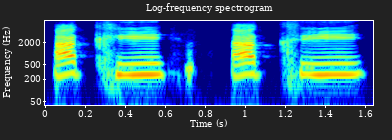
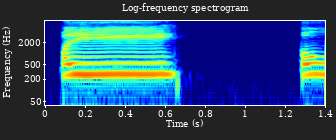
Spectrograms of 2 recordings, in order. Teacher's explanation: kalau huruf qf dia enggak punya sifat hams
